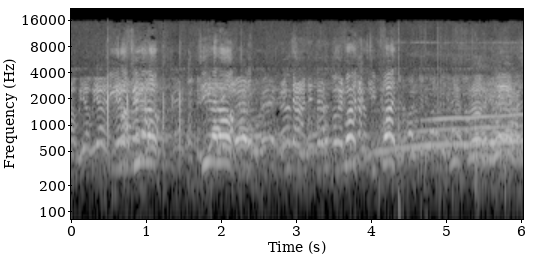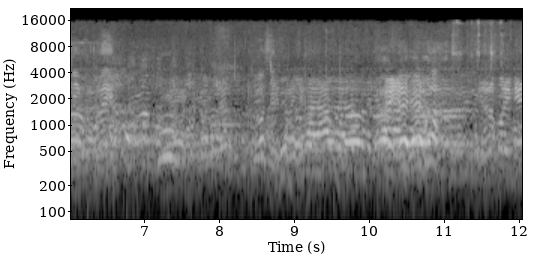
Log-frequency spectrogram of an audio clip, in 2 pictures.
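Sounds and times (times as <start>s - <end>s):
people shouting: 0.7s - 8.2s.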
